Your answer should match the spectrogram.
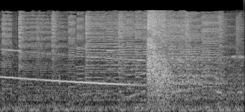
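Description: Falling-whistle sound effect as the crane claw drops: one smooth tone sliding down in pitch for over a second, cut off by a short crash-like burst about one and a half seconds in, over a steady din of hall noise.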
